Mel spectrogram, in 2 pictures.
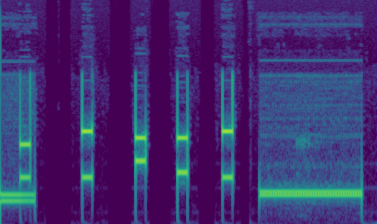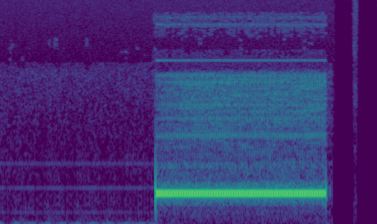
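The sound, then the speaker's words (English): Telephone keypad dialing: a quick series of short touch-tone beeps in shifting pitches, then two long, steady ringing tones separated by a pause with faint ticking. “Here we go. Dial in number.”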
